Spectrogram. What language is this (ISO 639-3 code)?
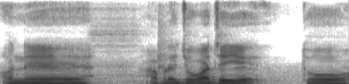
guj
